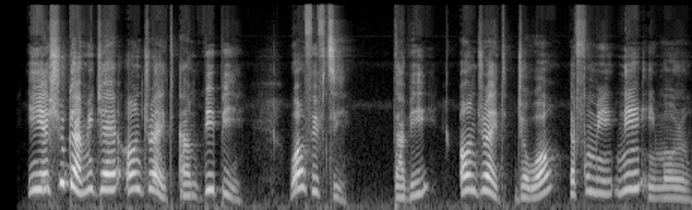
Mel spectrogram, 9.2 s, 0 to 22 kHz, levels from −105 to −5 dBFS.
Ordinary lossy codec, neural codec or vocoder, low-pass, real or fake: none; vocoder, 48 kHz, 128 mel bands, Vocos; none; fake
